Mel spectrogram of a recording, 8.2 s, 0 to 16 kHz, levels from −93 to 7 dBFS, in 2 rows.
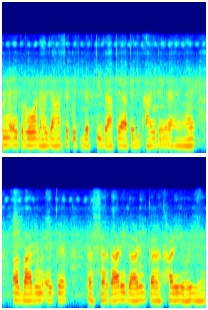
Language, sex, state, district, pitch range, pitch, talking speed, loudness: Hindi, male, Uttar Pradesh, Jalaun, 130-135 Hz, 130 Hz, 190 wpm, -18 LUFS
